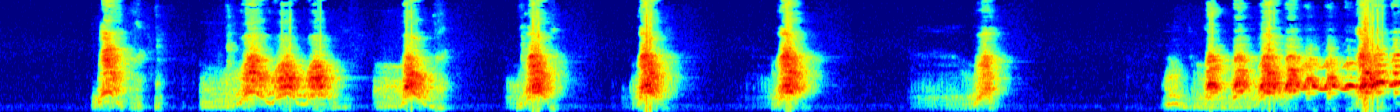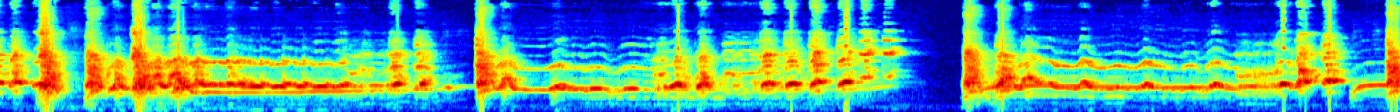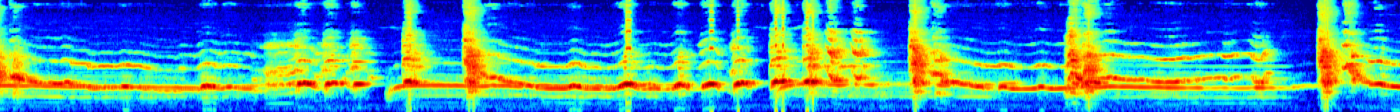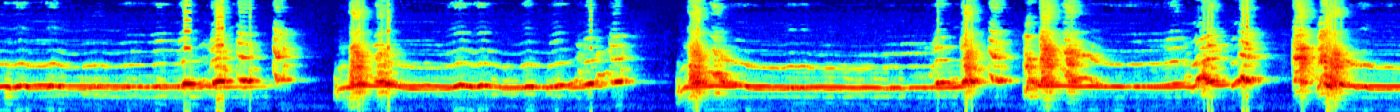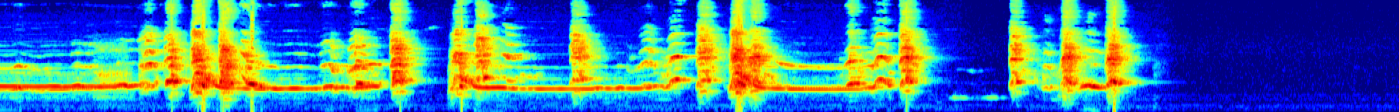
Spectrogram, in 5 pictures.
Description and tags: Our dogs were left at home alone and there was some noise outside. (cut out from a whole day recording)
